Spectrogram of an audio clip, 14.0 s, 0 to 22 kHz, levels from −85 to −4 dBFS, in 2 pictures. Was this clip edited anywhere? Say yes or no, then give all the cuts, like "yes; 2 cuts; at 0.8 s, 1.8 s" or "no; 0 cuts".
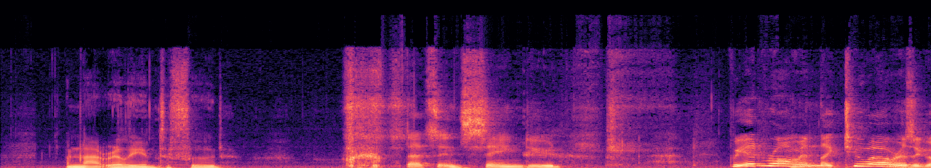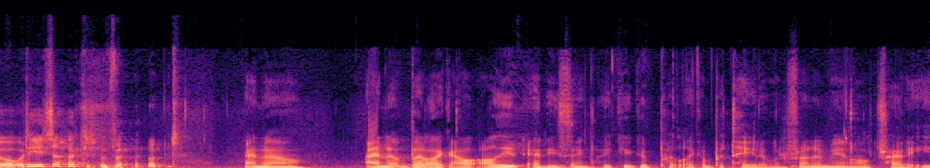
no; 0 cuts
